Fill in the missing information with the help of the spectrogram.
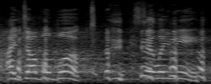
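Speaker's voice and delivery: mock sheepish confession; playful self-reproach. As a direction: laugh off a silly slip. Acting out forgetful yellow double-booking.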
